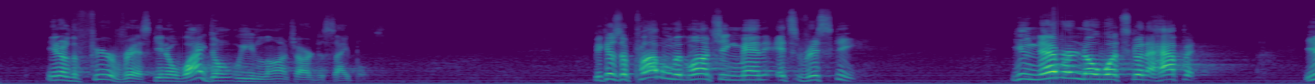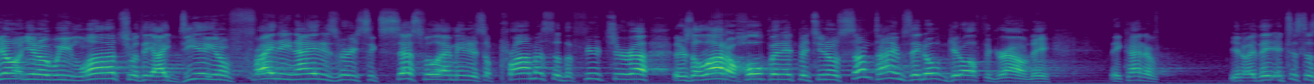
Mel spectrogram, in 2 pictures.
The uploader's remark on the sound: Preached in the 2013 San Antonio TX Conference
